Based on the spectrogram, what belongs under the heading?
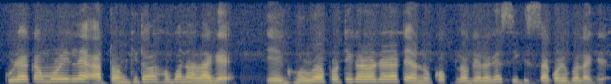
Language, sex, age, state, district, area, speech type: Assamese, female, 45-60, Assam, Sivasagar, rural, spontaneous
